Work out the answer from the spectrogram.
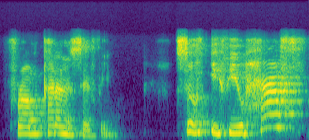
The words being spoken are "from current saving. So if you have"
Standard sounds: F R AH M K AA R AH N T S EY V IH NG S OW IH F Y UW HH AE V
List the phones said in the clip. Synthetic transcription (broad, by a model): F R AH M K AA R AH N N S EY F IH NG S OW IH F Y UW HH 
